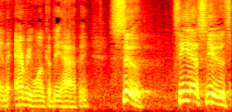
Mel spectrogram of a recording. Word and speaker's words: Tsu: there's more money and everyone could be happy Sue TSU is pronounced Su though that's that's a website.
